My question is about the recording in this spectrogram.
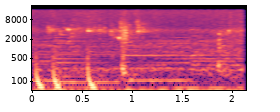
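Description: Water dripping and trickling into a small bowl as cotton pads are dipped and squeezed out: a few separate drips, over soft background music.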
